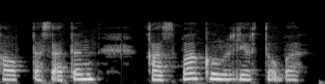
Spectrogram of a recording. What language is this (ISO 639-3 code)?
kaz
